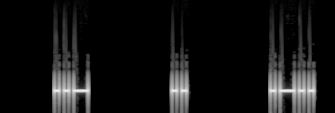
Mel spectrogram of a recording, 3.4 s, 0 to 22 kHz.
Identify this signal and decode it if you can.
Morse code, heard as a keyed tone, about 25 wpm, spaced as for 9 wpm, 700 Hz. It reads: UIL
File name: Lesson 17e - Letter u - Three Characters 25wpm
